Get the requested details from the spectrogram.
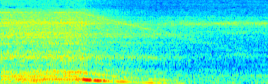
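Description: A hand dryer blows loudly, then winds down with a falling whine.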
